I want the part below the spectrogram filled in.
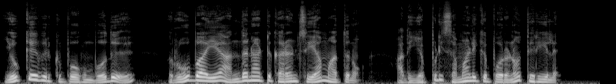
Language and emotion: Tamil, fearful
